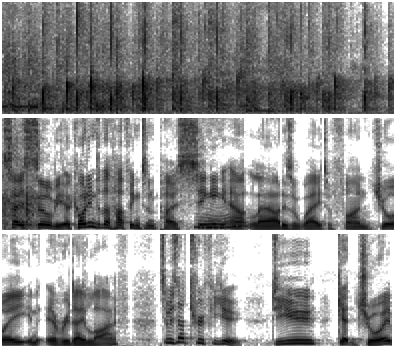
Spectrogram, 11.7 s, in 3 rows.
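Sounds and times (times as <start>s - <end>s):
audience applause: 0.0s - 4.5s
speech: 4.0s - 11.7s.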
